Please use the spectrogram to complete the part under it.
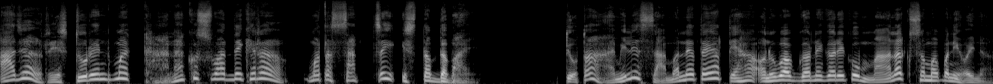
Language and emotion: Nepali, disgusted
